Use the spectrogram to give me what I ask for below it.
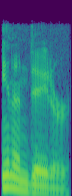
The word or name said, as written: inundator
